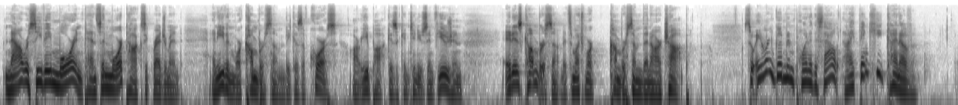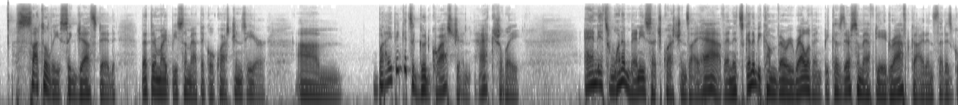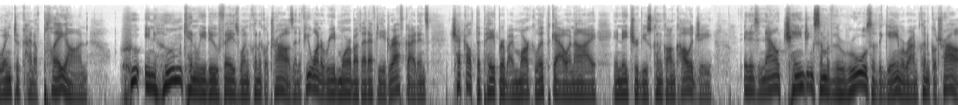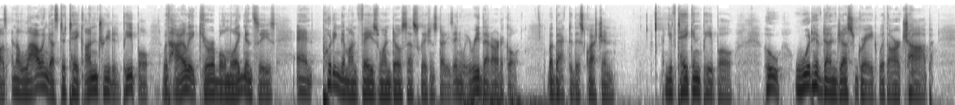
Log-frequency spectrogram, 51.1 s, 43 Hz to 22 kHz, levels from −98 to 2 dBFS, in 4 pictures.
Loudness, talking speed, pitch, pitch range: -21 LUFS, 215 wpm, 90 Hz, 80-110 Hz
